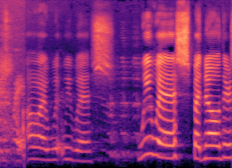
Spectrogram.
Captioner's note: group laughing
